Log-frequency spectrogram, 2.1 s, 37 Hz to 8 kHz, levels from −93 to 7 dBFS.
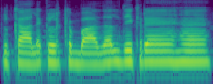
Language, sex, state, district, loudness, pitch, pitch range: Hindi, male, Jharkhand, Garhwa, -15 LUFS, 155 Hz, 150-155 Hz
